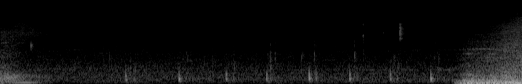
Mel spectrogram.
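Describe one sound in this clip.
Footsteps tap on roof tiles.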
